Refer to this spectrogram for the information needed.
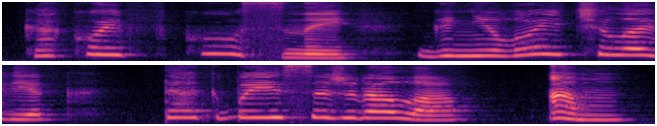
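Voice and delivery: put-on high, slow, gloating little demon girl; creepy demon girl. A narrator's reading. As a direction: savor the words like a hungry child demon. Demon girl relishes a human.

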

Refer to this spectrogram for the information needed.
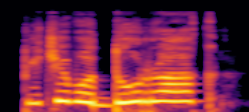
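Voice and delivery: high-pitched outraged question; shrill-edged, affronted outburst; indignant. A narrator's reading. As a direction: scold in startled indignation. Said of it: "возмутилась она".

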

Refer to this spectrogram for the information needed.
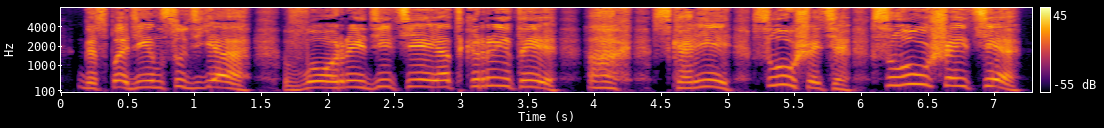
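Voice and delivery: high, slow, urgent calling; shrill shouting. A narrator's reading. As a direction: cry out for help, desperate. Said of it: "выкрикивая свистящим голосом".

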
